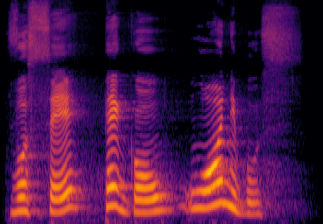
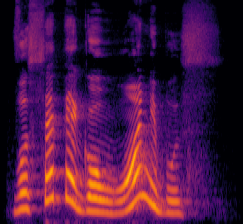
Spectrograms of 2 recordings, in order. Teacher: With a question mark at the end and a raised intonation.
